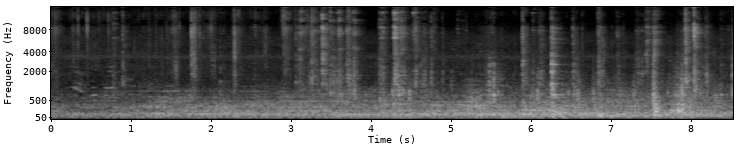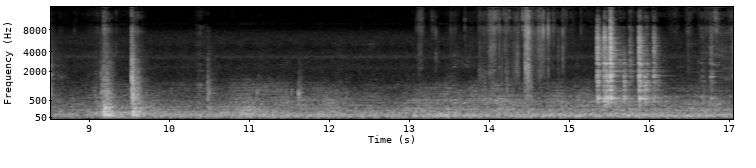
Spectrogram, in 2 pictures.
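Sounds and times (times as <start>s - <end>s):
metal tools clicking and knocking: 15.4s - 17.0s.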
